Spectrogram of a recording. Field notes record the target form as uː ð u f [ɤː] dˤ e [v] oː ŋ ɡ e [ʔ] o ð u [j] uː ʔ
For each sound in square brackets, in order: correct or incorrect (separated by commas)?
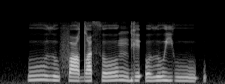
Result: incorrect, incorrect, correct, correct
